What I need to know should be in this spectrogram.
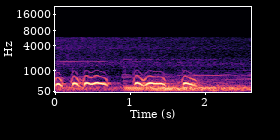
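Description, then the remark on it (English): An owl hoots three times in a steady rhythm, each call a wavering, mellow tone with a rising and falling shape, heard clearly against a faint low background hum. “Owl hoots.”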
